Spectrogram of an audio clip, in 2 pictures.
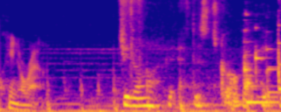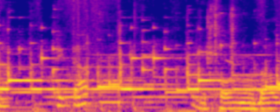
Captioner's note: cellphone ringing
